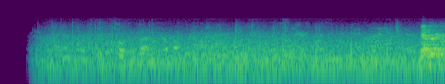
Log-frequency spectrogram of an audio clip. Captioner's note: street and parking lot noise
